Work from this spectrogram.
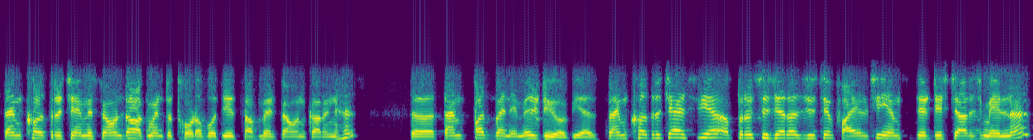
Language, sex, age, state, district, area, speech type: Kashmiri, male, 18-30, Jammu and Kashmir, Shopian, rural, conversation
